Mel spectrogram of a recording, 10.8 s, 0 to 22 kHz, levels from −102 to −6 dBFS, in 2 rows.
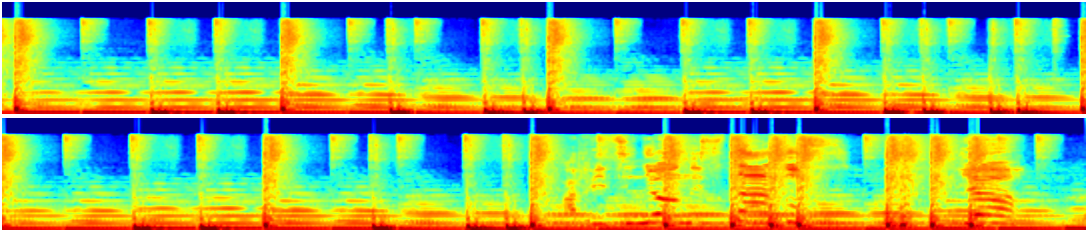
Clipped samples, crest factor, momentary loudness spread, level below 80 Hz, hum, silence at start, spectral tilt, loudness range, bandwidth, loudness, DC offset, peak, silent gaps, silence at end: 0.1%; 12 dB; 6 LU; -18 dBFS; none; 0 s; -5 dB/octave; 1 LU; 12 kHz; -13 LUFS; 0.2%; 0 dBFS; none; 0 s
